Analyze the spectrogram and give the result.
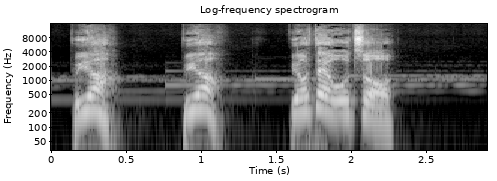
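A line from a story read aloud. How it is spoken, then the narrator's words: Dazed panicked shouting. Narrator (Chinese): 阿伟刚醒来的时候，神情恍惚，随即则是一阵惊乱，嘴里不住的大喊说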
